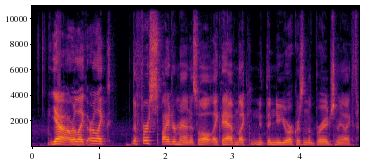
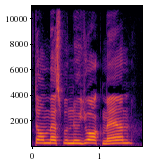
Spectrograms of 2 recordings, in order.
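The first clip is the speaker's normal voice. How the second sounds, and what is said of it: Put-on New York accent. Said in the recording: “That's very good New York. ... It's a terrible New York accent.”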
